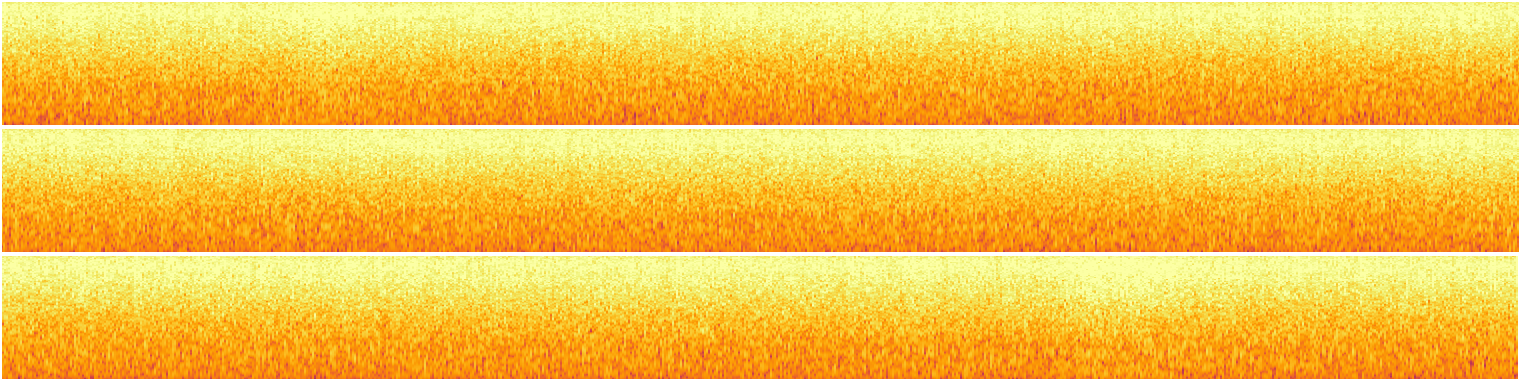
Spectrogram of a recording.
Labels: Is there static?
yes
